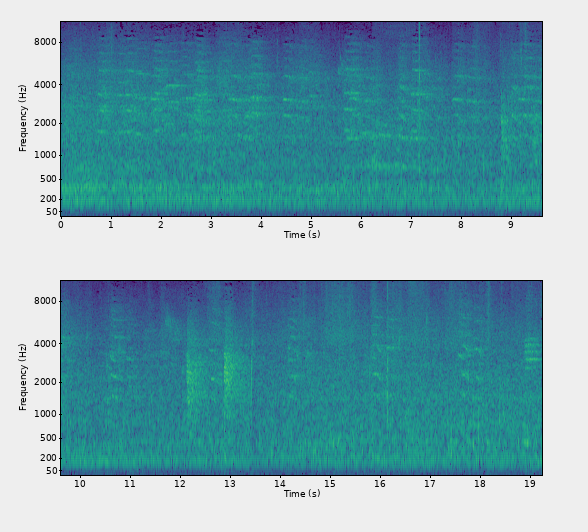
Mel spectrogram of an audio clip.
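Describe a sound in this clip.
An infant macaque squeaks and chirps.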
